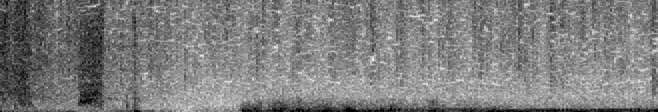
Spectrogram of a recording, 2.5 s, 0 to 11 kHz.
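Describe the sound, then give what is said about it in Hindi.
Steady rain pours down while a deep roll of thunder rumbles in after a brief lull, filling the low end with a heavy, continuous storm wash. “साल 2000 अप्रैल बारिश में कुछ बच्चे खेल रहे थे”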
